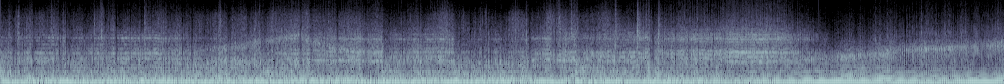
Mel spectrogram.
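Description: Dramatic film background score with a heavy, steady low drone and layered sustained tones, swelling upward in pitch about three seconds in and again near the end.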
